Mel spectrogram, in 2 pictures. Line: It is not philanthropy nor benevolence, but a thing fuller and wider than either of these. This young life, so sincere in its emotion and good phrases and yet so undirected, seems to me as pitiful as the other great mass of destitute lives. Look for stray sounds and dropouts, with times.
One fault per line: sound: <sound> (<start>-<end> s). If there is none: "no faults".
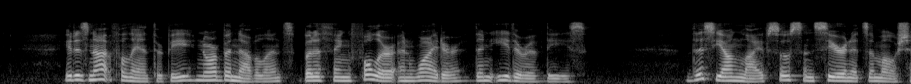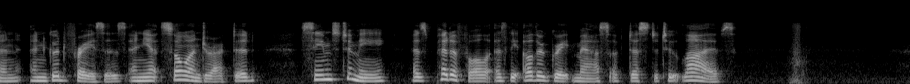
sound: whoosh (17.0-17.6 s)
